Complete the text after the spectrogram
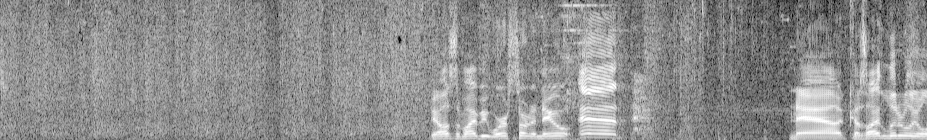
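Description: Horse hooves clop steadily on stone and shallow water.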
